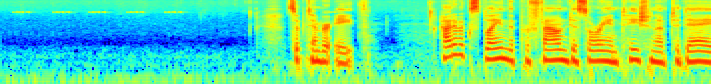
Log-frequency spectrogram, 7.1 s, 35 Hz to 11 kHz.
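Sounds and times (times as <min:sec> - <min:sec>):
cricket chirping: 0:00.0 - 0:02.1
speech: 0:02.9 - 0:03.8, 0:04.4 - 0:07.1.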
